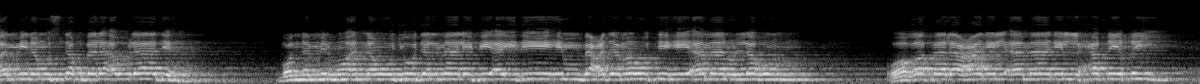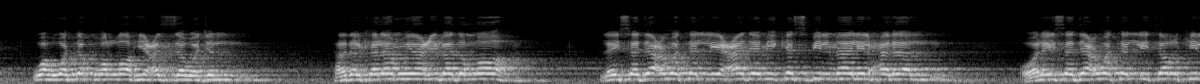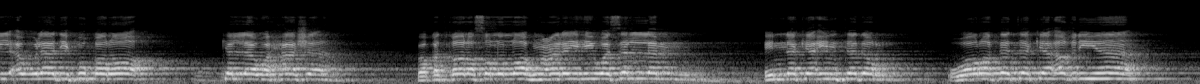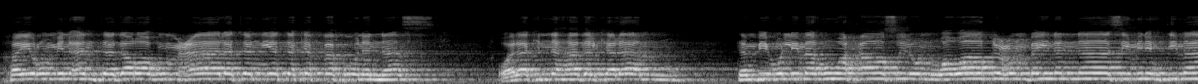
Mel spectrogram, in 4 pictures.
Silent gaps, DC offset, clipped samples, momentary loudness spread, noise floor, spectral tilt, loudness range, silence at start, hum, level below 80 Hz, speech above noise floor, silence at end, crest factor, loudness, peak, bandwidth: none; under 0.1%; under 0.1%; 12 LU; -37 dBFS; -7 dB/octave; 2 LU; 0 s; none; -48 dBFS; 25 dB; 0 s; 12 dB; -14 LUFS; -2 dBFS; 10 kHz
